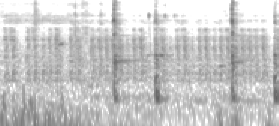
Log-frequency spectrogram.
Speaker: Marilla clicking in there so that really then allows power to your fold reverse lever on here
